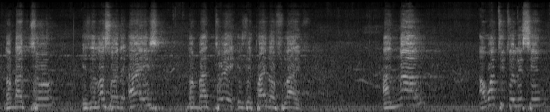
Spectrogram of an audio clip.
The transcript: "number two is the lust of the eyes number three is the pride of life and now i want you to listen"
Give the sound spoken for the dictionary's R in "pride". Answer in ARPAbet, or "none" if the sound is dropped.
none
